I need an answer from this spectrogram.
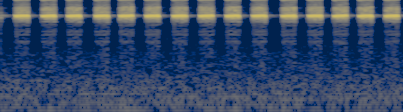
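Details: Crickets chirping at night, recorded live on a field recorder: bright, high-pitched pulsed chirps repeated steadily about four times a second, each a short buzzy burst, with no other sounds.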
